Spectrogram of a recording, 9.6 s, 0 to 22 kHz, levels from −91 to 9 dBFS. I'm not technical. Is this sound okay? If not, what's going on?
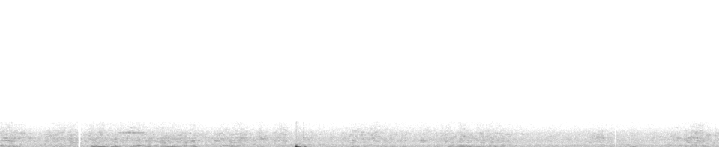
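No. At 1.04 s there is a gap of about 40 ms, and at 8.2 s a shorter one of 20 ms. Both are a sudden hole of silence, which fits a couple of lost packets and then one. This is packet loss on an ADPCM call. Unlike a simple dropout, the speech doesn't come back cleanly. The phone's decoder has lost track of the sender, so the sound returns with a little distortion, then settles within a fraction of a second.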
